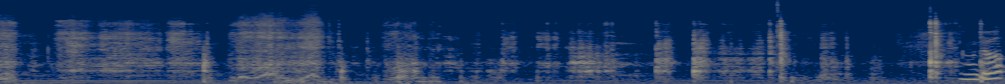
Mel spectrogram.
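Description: A webbing strap is pulled through the slots of a plastic side release buckle, making a rubbing, rasping slide. The longest pull comes in the first two seconds and shorter pulls follow. Light clicks and taps come later as the buckle is handled.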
